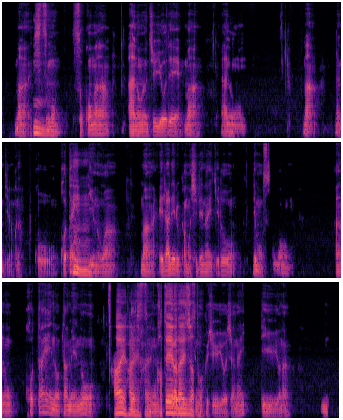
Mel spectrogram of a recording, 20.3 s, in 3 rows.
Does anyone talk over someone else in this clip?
Yes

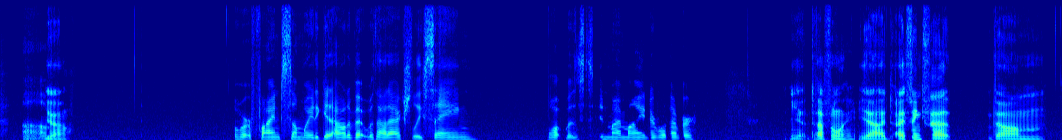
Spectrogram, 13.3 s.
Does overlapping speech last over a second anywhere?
No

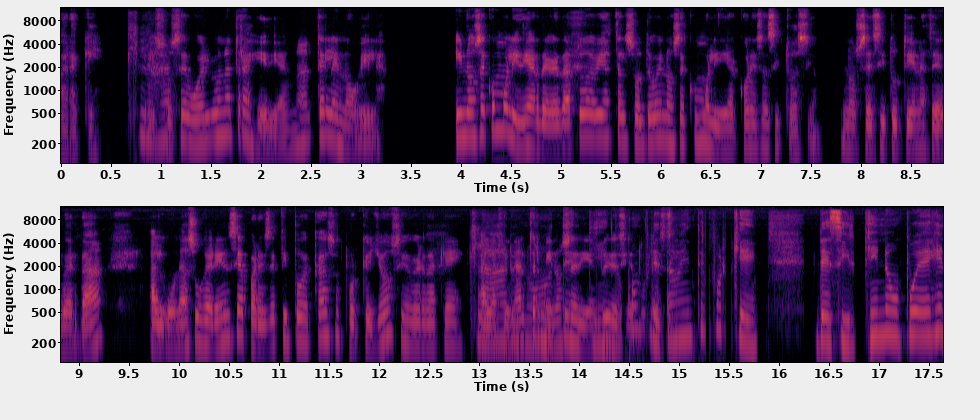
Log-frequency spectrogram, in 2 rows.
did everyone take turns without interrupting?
No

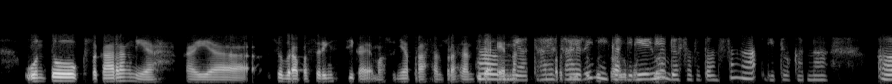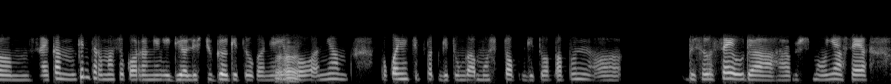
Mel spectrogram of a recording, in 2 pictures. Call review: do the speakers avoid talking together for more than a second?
No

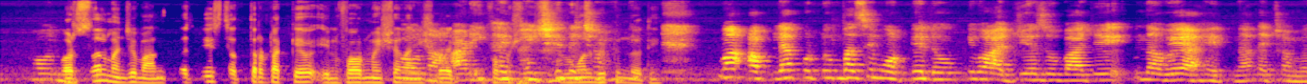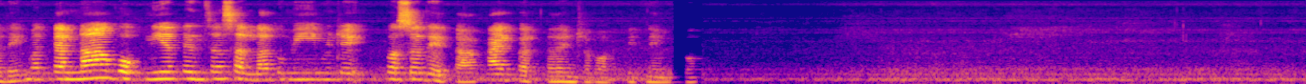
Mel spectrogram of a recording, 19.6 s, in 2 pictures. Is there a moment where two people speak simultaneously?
Yes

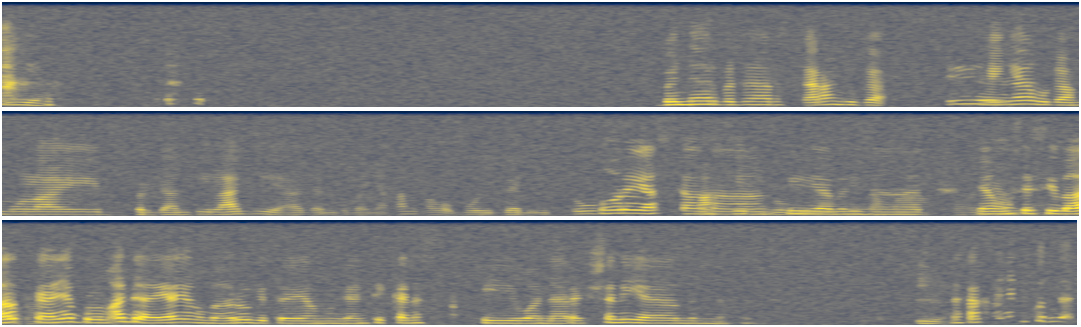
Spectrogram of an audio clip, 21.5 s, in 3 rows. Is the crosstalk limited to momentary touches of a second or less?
No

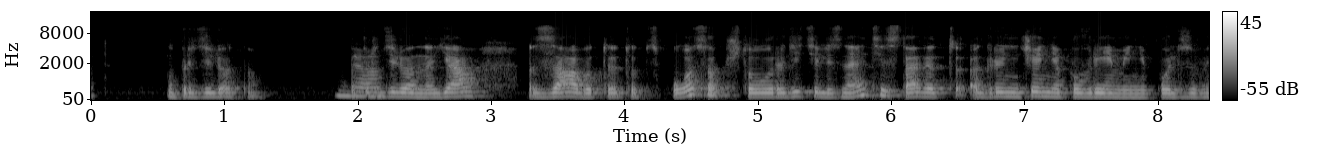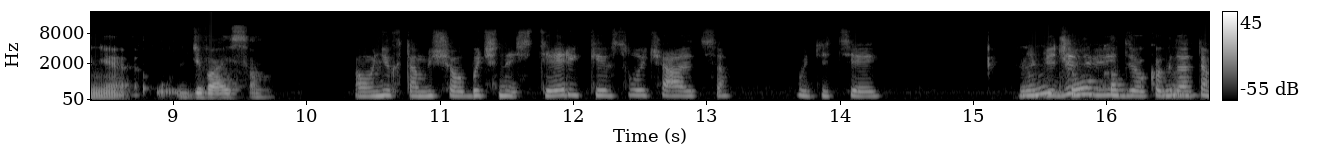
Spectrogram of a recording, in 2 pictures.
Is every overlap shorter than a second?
No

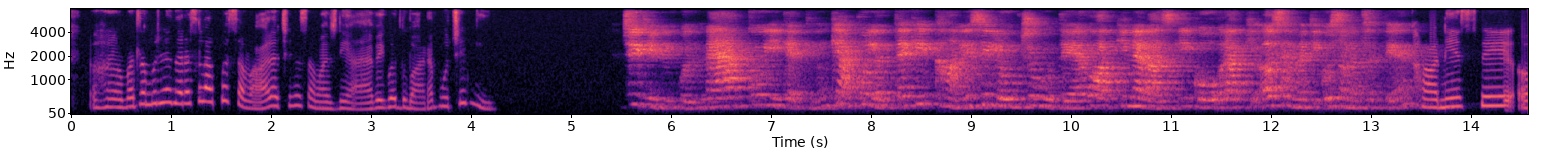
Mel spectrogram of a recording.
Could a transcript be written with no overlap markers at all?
Yes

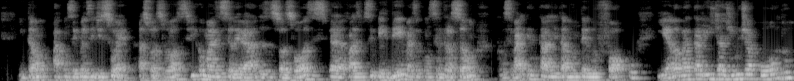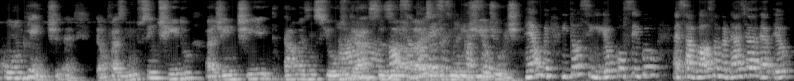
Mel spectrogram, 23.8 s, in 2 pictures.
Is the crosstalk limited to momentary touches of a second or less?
No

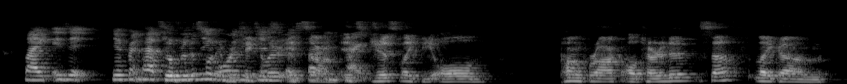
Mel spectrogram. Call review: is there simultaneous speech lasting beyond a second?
Yes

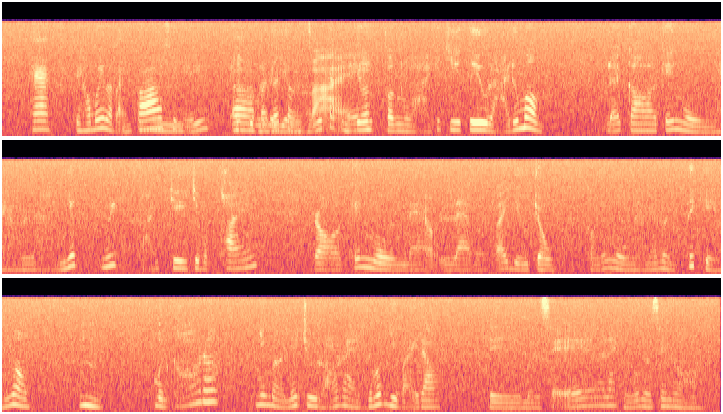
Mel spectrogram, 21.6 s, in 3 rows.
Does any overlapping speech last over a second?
Yes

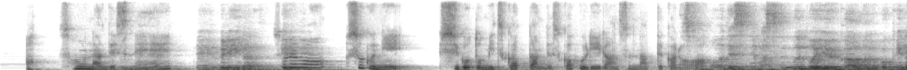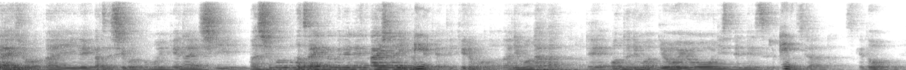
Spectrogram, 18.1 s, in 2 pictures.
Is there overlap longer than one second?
No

